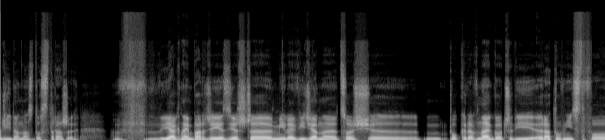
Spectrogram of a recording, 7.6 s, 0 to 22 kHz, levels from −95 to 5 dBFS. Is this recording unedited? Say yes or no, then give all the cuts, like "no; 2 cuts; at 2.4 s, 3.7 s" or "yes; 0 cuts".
yes; 0 cuts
